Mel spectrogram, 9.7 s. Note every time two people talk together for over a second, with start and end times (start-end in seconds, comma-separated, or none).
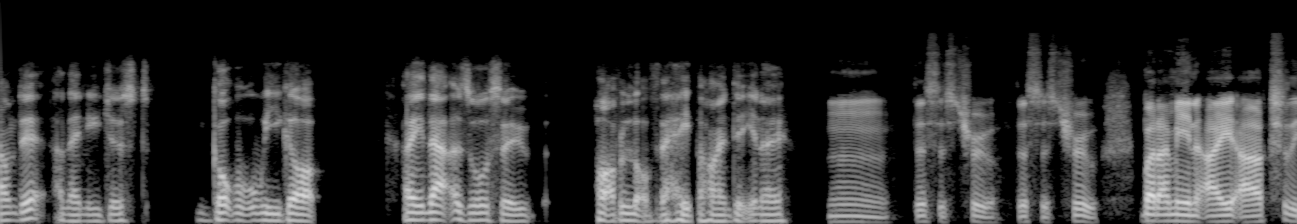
none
